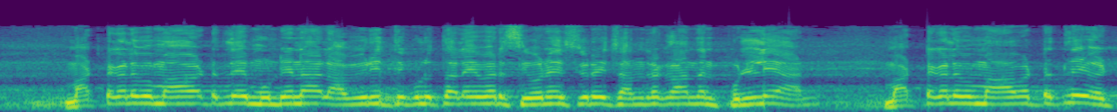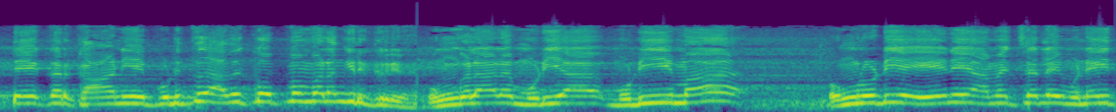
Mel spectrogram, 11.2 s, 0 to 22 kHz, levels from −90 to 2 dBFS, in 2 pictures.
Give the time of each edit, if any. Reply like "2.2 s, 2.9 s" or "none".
7.7 s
